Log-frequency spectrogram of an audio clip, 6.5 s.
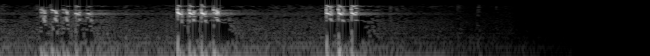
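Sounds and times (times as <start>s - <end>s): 
green woodpecker calls: 0.0s - 2.6s, 3.2s - 4.9s.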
